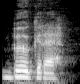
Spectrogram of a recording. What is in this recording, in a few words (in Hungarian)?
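"bögre", Hungarian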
